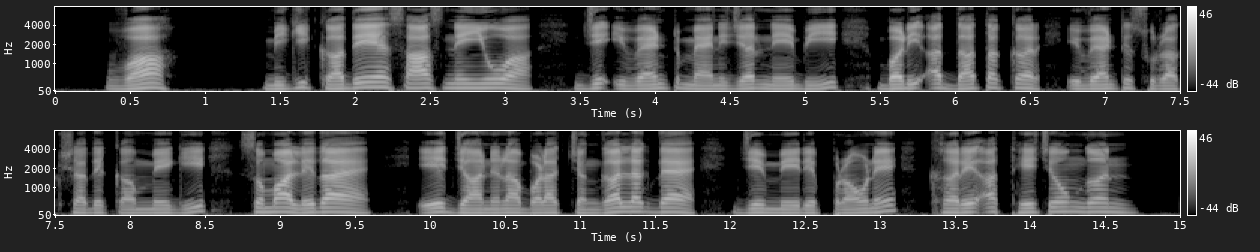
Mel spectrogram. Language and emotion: Dogri, surprised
